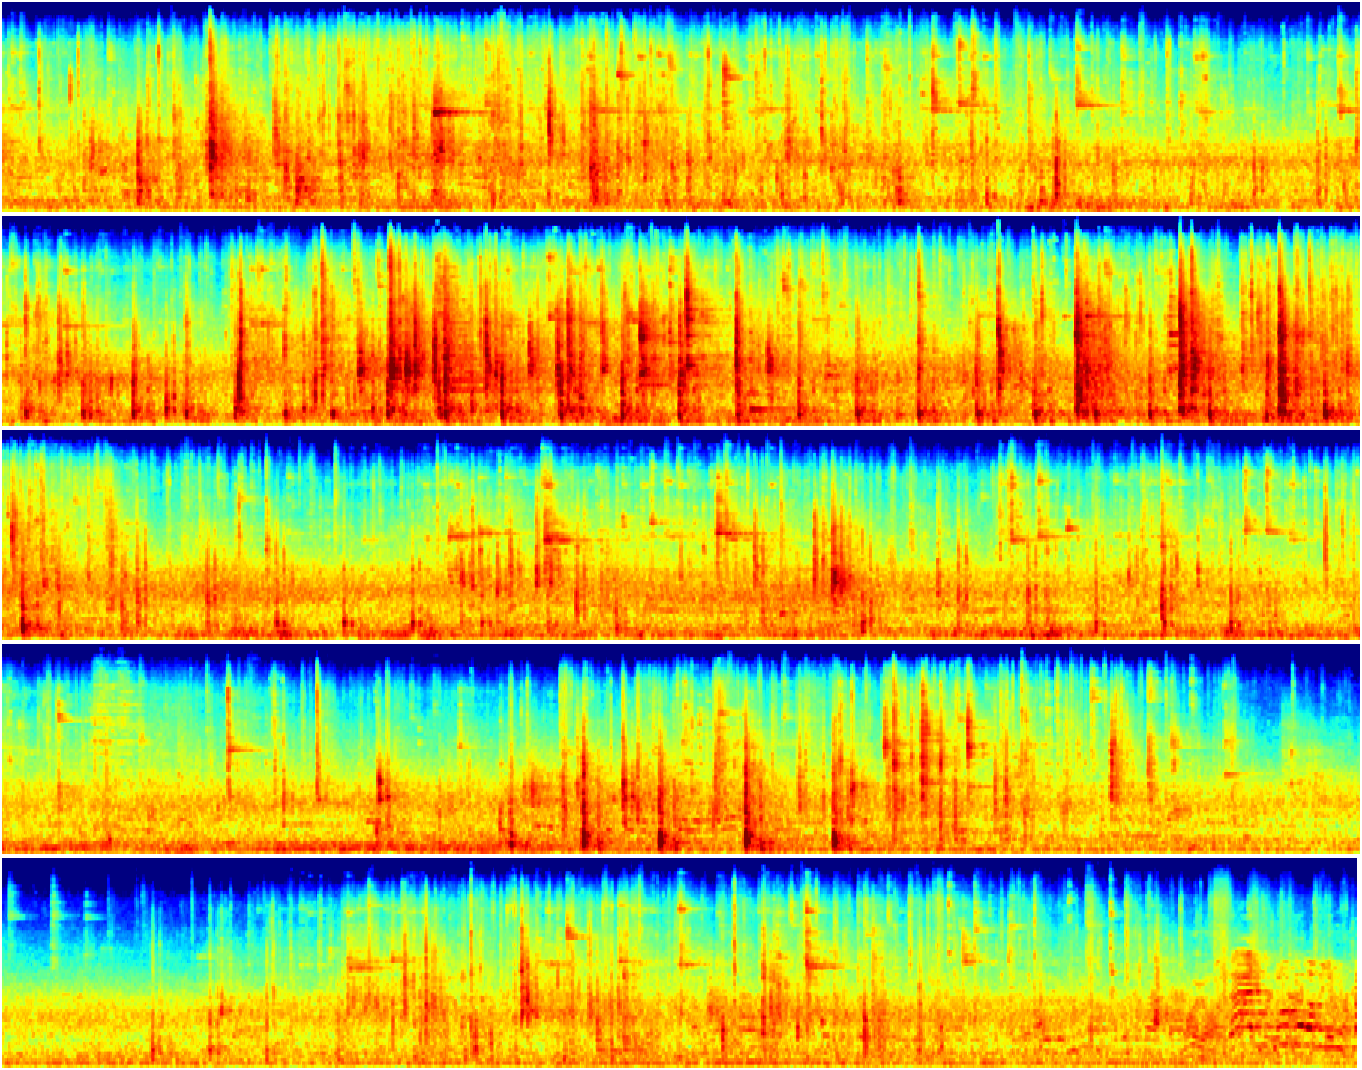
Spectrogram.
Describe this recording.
construction workers peeling off the outer layer of a apartment building, pounding it with hammers and chisels. parts of the shell falling a few levels down, hitting and ringing on the scaffolding as if they were in a pachinko game. workers shouting at eachother.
